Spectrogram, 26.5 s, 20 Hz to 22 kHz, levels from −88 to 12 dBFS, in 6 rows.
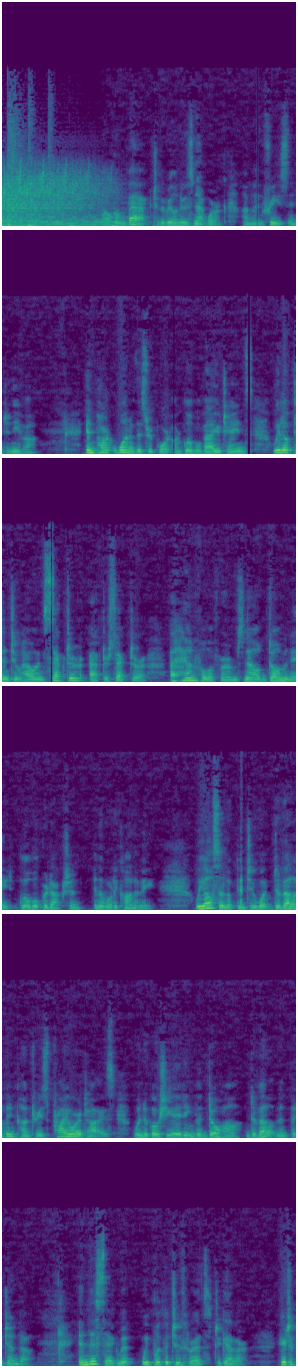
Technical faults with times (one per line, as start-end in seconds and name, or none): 3.81-3.85 corrupt frame muted
6.97-7.00 corrupt frame muted
8.08-8.15 corrupt frame muted
9.55-9.59 corrupt frame muted
16.80-16.83 corrupt frame decoded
